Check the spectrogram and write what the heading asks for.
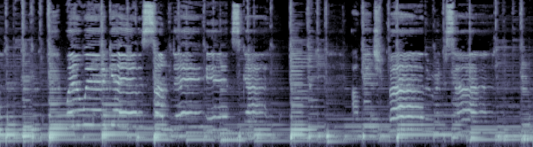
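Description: A song with a strummed acoustic guitar and a woman's voice singing a melody in phrases.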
